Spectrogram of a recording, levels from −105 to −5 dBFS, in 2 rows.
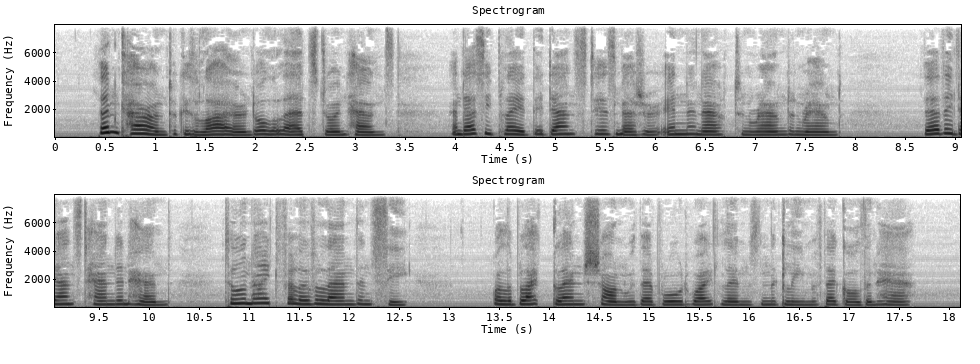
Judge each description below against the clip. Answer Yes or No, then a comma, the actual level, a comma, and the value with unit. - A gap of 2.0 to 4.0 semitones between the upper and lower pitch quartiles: Yes, average, 3.2 semitones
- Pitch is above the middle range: Yes, high, 235 Hz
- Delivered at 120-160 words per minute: No, average, 190 wpm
